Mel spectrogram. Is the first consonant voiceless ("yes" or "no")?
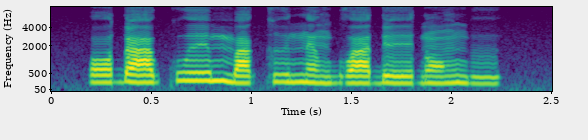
no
